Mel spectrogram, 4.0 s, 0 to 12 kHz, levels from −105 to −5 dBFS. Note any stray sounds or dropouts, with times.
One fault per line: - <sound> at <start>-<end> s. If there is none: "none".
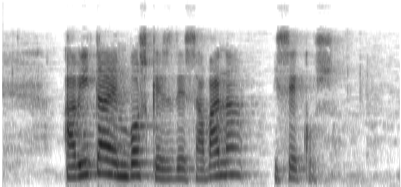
none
